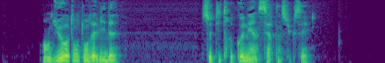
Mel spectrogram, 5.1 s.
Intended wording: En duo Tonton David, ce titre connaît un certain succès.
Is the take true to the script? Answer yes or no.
yes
